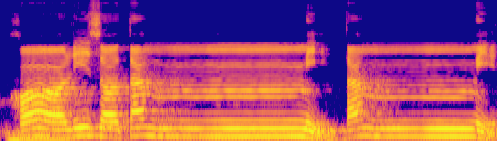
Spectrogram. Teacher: kalau ada mim bertasdid dengan Nun bertasdid maka ini dibacanya 100% dengung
